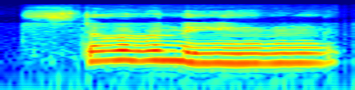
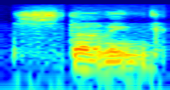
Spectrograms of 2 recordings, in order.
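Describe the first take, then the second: First: Higher and louder, thrilled; overjoyed exclamation; excited. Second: Said in the usual way. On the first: Real, not acted. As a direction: gush the word with delight.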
